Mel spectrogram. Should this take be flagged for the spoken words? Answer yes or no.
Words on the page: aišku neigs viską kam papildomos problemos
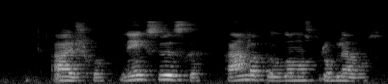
no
